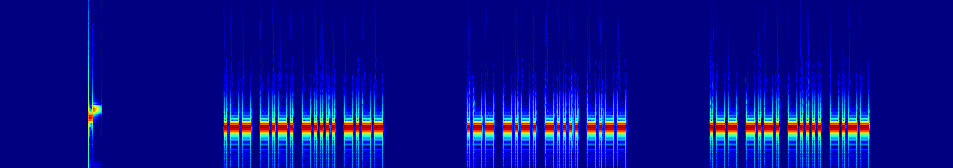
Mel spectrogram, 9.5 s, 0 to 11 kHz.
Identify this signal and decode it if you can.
Morse code, heard as a keyed tone, about 40 wpm, 700 Hz. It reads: WC6Y WC6Y WC6Y
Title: Call Signs Repeated 2x - 40wpm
